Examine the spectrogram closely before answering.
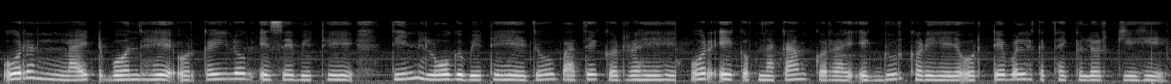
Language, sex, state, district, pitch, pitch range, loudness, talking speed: Bhojpuri, female, Bihar, Saran, 215 Hz, 205-230 Hz, -16 LUFS, 195 wpm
